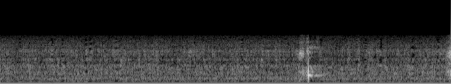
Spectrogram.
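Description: A steady mechanical-sounding hum, broken by one short, sharp sound about three seconds in.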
